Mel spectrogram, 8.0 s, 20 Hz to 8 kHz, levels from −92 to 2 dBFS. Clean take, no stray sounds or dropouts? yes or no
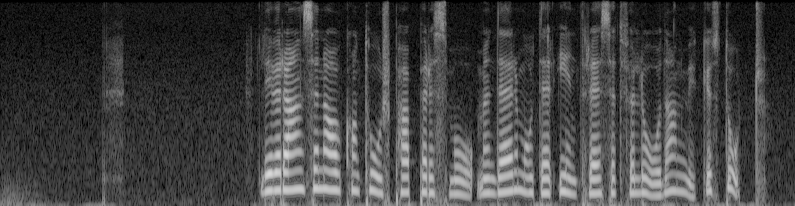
yes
